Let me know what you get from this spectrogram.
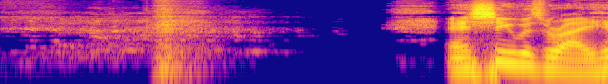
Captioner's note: students laughs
